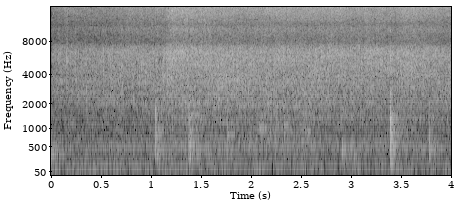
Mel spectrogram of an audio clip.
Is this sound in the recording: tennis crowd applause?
no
